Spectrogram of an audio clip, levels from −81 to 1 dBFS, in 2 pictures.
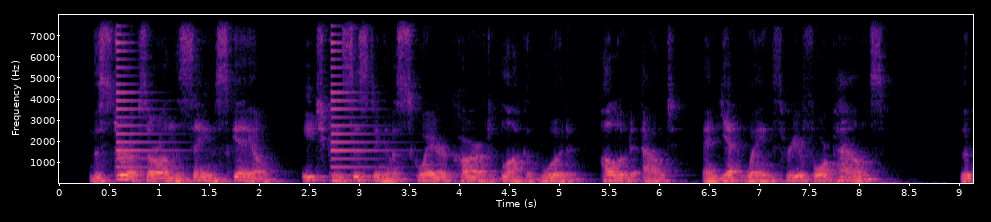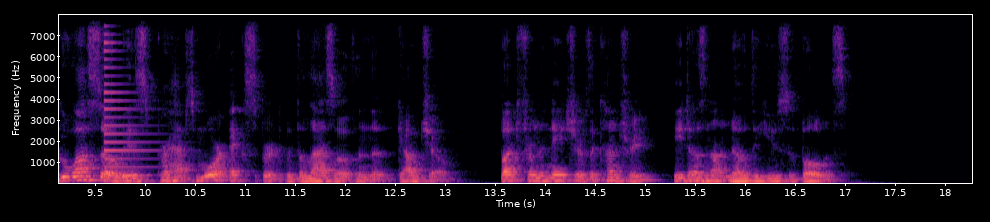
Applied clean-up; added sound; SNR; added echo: none; Guitar; 8 dB; reverberation time 0.8 s.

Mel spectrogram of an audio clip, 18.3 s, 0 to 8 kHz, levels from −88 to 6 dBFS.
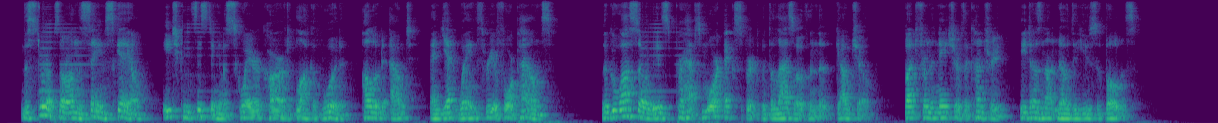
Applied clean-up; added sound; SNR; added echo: neural separator model SepFormer DNS4.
